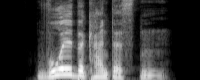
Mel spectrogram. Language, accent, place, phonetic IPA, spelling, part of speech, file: German, Germany, Berlin, [ˈvoːlbəˌkantəstn̩], wohlbekanntesten, adjective, De-wohlbekanntesten.ogg
- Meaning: 1. superlative degree of wohlbekannt 2. inflection of wohlbekannt: strong genitive masculine/neuter singular superlative degree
